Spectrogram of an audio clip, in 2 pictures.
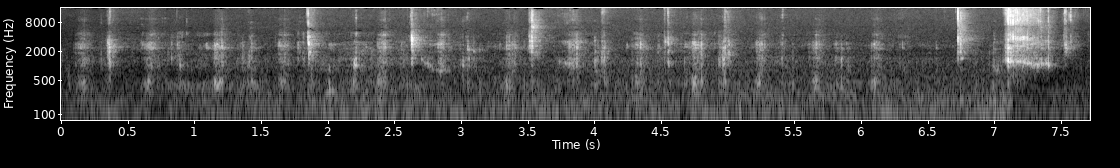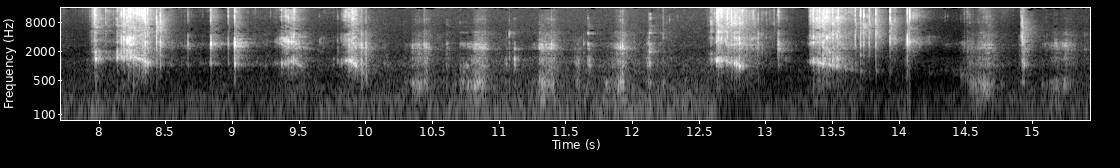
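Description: Crunching and chewing of a raw green vegetable stick, steady small crunches throughout, with louder crisp bites about seven seconds in and again near the end.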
